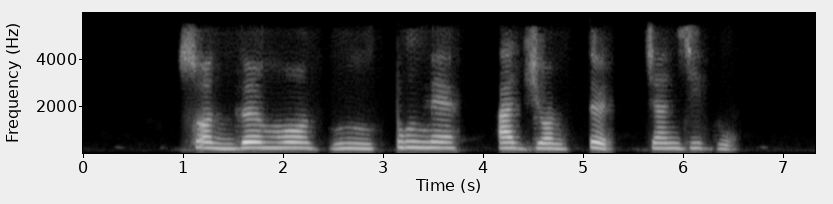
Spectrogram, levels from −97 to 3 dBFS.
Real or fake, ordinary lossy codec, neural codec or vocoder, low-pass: fake; AAC, 24 kbps; codec, 24 kHz, 0.9 kbps, WavTokenizer, large speech release; 5.4 kHz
